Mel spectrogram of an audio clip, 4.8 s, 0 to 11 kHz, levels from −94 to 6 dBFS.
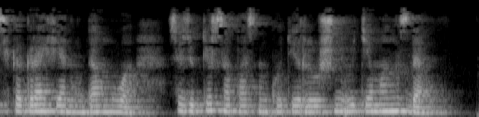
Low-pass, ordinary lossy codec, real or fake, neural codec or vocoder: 9.9 kHz; MP3, 32 kbps; real; none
